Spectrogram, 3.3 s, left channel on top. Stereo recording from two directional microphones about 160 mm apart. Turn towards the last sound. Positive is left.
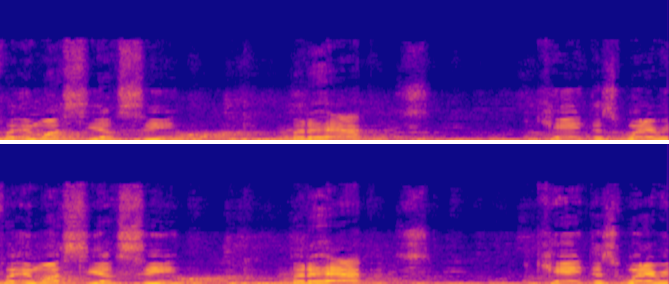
turn(degrees=10)  # may be behind; listen again after turning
